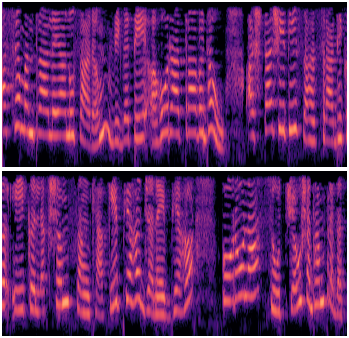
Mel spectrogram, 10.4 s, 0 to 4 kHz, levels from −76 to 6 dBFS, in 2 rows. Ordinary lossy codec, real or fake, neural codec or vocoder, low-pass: MP3, 32 kbps; real; none; 3.6 kHz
